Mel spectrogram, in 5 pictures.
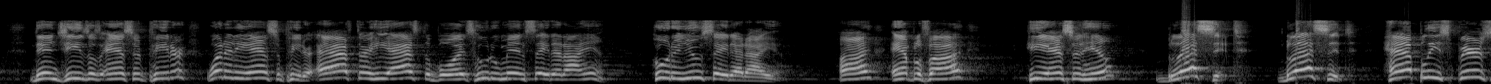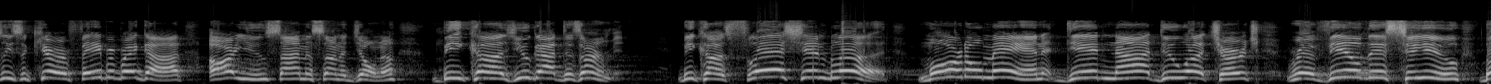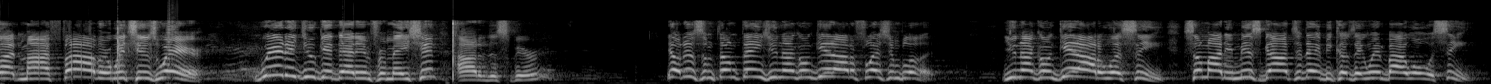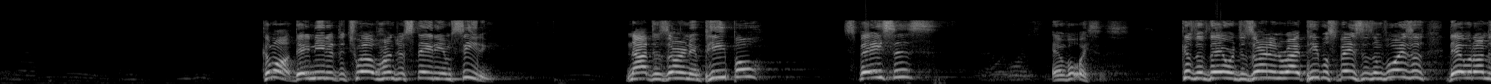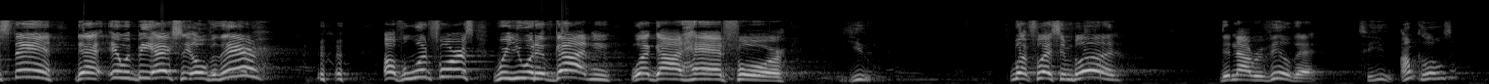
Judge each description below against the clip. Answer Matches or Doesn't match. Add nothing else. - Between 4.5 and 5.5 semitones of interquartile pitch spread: Doesn't match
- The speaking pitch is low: Doesn't match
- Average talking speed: Matches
